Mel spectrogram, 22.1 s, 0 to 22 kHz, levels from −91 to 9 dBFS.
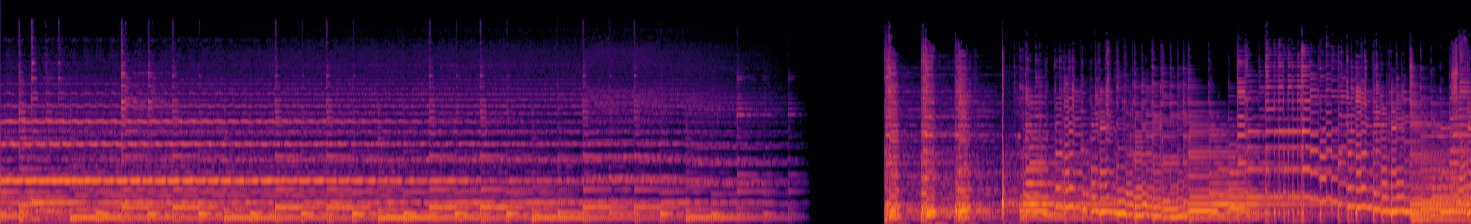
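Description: The clip is a piece of audio with nothing technically wrong with it.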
